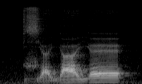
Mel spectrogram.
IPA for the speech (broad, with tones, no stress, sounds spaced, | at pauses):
zʲ a˩ j a˧ j ɛ˥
